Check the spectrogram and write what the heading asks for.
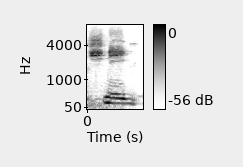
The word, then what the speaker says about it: Schneeg: The way you spell it sounds like Skneeg. I think like Schneeg. Yeah. The way to go, just so Schneeg.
